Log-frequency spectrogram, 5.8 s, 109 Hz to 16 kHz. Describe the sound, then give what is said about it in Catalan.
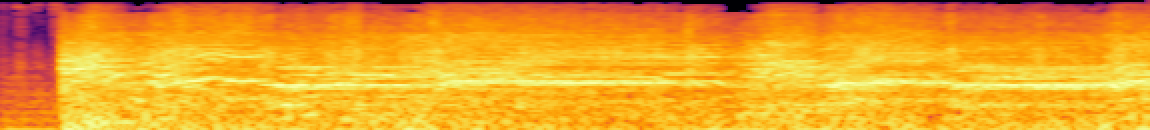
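A large crowd at Andalusian police stations such as Huelva's chants the rallying cry "A por ellos" loudly in unison in the week before 1 October, voices blending into a dense roar that rises and swells, with a brief dip midway before surging again. “avui cal recordar, anirem recordant-ho perquè d'aquí a una setmana fa 5 anys de l'1 d'octubre, però és que avui fa exactament 5 anys que començàvem a sentir aquell crit que es va fer famós.”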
